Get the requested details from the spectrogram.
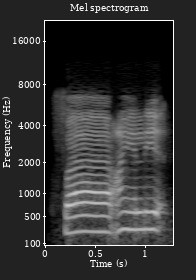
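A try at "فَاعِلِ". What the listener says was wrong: Fa'ili kok jadi saili? Fa'ili. Iya, fa'ili ini bukan jadi saili.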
